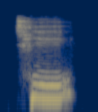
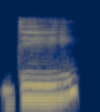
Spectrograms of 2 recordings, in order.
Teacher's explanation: If I'm saying T, it's only because my tongue is in contact or making a connection with the back of my two front teeth to say T or to say D. If you say it to yourself right now, T, and then you say D, you can feel a slight difference in the pronunciation of those words.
